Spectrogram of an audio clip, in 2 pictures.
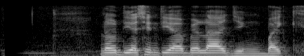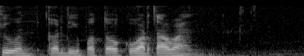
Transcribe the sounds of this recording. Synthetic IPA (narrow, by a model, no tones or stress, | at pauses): laudiasint̪iabelad͡ʒɨŋbaikʰunkɨrdipɔt̪ɔkəwart̪awan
